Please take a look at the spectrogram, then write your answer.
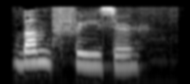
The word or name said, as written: bumfreezer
